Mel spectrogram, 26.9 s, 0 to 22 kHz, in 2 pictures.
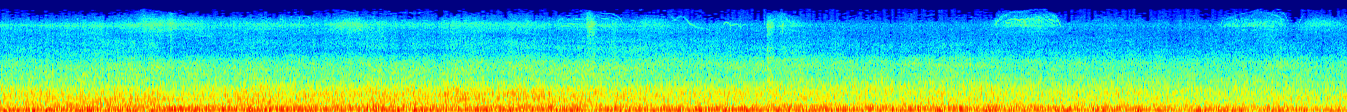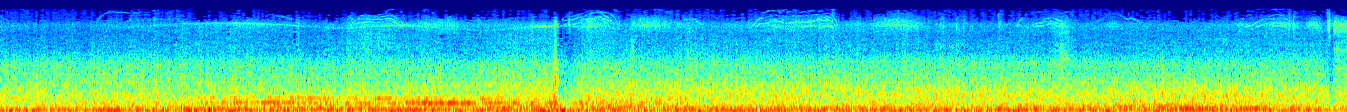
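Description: The Corvette Z06's LS7 V8 idling steadily, a constant low rumble.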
